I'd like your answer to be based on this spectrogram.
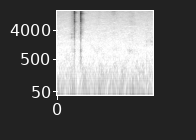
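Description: Pressing the F5 key on a computer keyboard to start a PowerPoint 2016 slideshow: two quick, close plastic key clicks in a quiet room, then near silence.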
